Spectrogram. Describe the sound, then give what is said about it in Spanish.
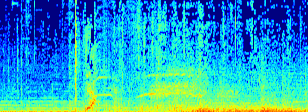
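A horse whinnies with a rising, wavering call, followed by another neigh, then a rapid patter of hooves clip-clopping that grows busier toward the end, as a rider takes the reins of the other horses and flees in arid mountains. “Valar observa cómo se aleja, coge las riendas de los otros caballos y huye.”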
